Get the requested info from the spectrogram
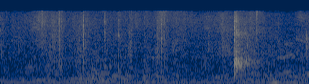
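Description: Hearing-room ambience: a steady low hum with a few faint clicks, and one short sound about three-quarters of the way through.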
